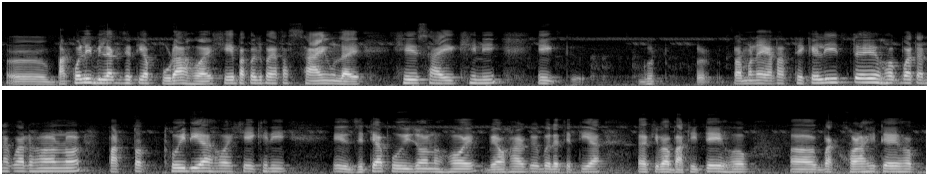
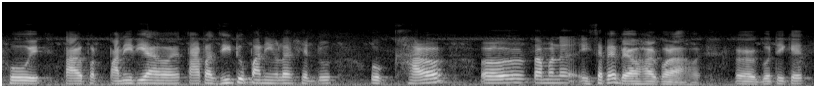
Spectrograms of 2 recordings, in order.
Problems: constant background noise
